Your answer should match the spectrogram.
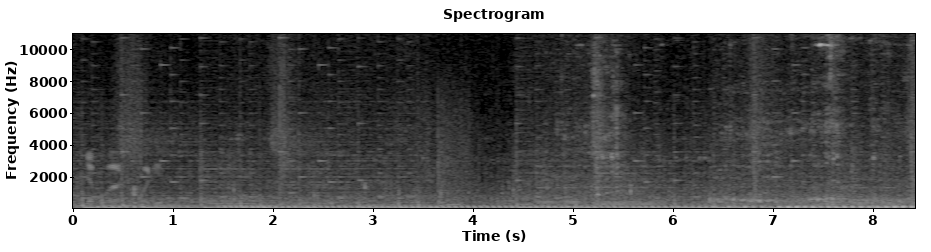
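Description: Suzuki Gixxer SF 250's single-cylinder engine running steadily at low speed, a low pulsing engine note.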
